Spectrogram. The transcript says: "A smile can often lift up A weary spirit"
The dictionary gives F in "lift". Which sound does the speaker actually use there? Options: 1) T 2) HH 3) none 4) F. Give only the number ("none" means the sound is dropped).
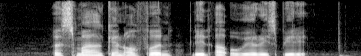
3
